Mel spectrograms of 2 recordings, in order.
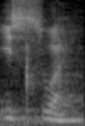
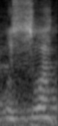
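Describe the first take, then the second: First: The word begins with a front i vowel. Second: The word begins with a rounded u vowel. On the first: Even the small qualities are worth following. "dibacanya bukan uswah tapi iswah, i di bawah" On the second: The lofty, great qualities are worth following. "uswah harakatnya di atas"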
